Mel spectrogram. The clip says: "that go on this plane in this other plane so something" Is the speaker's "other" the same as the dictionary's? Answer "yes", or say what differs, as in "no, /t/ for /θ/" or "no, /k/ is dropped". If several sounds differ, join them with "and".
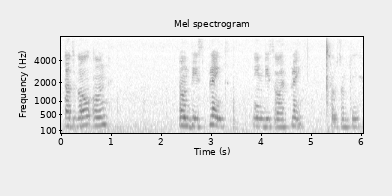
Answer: no, /ð/ is dropped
